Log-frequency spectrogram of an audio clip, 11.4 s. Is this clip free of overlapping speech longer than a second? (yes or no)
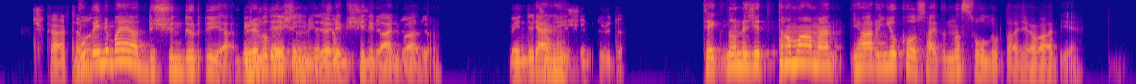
no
